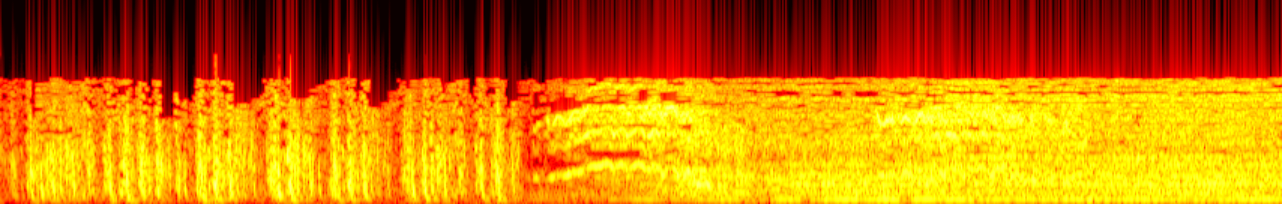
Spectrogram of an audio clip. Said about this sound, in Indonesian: ketika mendadak terdengar derap dua ekor kuda.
